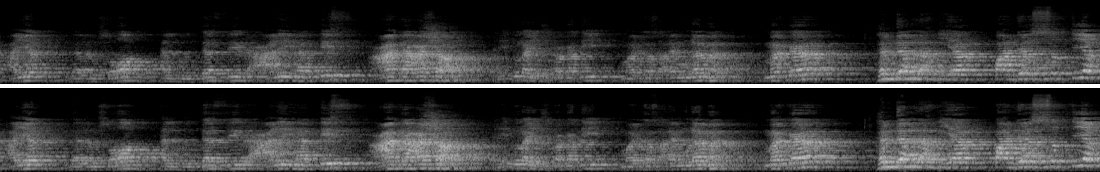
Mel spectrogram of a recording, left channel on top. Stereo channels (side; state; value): left; quieter; 3.4 dB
